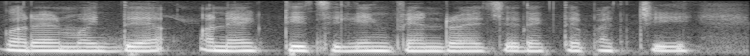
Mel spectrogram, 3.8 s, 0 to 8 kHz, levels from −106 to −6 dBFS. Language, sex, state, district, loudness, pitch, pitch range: Bengali, female, Assam, Hailakandi, -15 LUFS, 185 Hz, 180-190 Hz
